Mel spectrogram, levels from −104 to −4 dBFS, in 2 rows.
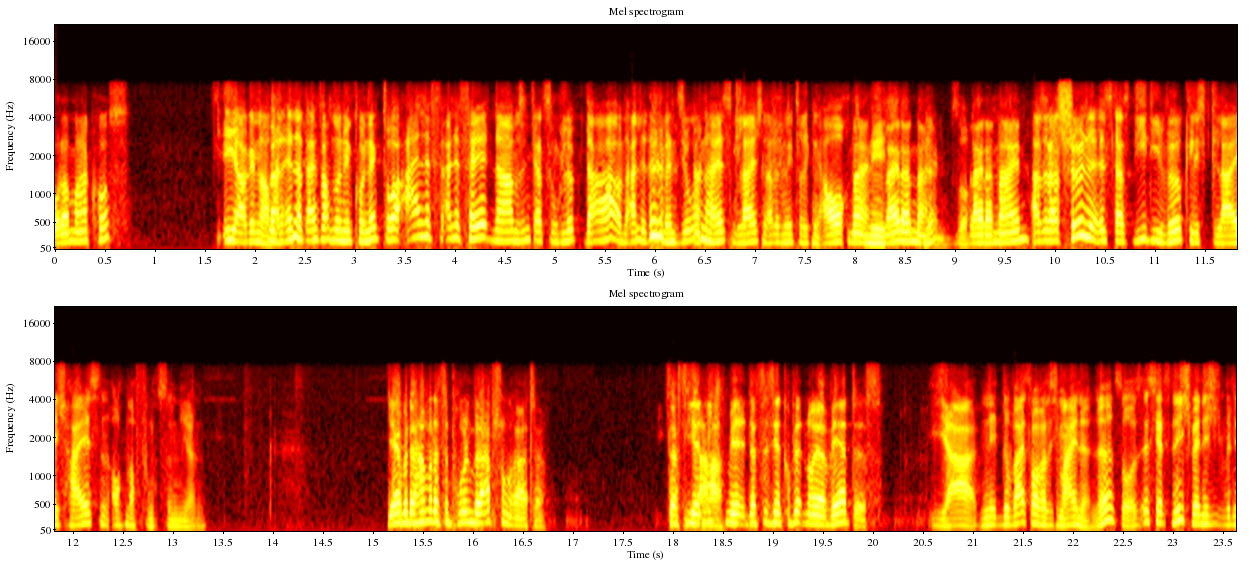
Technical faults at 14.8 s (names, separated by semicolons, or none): none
